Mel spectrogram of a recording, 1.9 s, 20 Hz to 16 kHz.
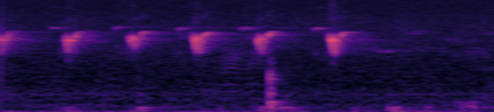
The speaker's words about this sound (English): And then one male, that's him, is above me now. He gave a flight song similar to that song he's giving now. Wild male. Stop. Start. Bird 4-3 gives calls.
